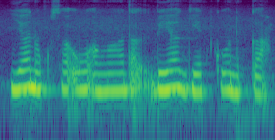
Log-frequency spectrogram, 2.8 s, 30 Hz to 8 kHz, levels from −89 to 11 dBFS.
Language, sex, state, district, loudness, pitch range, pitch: Garo, female, Meghalaya, West Garo Hills, -14 LUFS, 215-230 Hz, 225 Hz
